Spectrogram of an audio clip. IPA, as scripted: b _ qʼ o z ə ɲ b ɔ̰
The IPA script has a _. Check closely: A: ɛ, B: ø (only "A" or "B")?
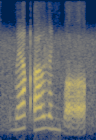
A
